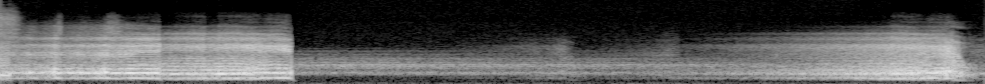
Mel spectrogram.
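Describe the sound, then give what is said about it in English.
Reversed, heavily reverberant samples taken from a musician's earlier solo EP, heard in the intro of a track: a dense wash that cuts off abruptly, a lingering hum, then a slow swell rising to a loud peak before stopping suddenly. No voices. “So there's clearly some I reverse the files, uh, the samples. There's a lot of reverb on them.”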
